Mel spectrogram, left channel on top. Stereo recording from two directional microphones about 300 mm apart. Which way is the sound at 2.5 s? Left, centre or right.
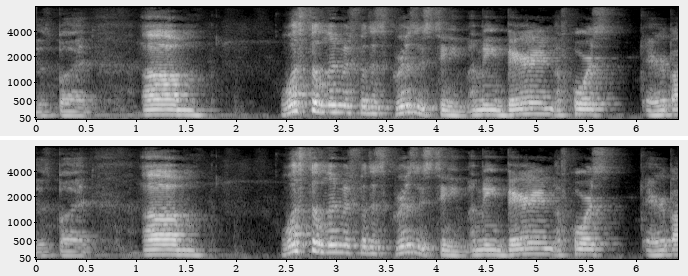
Centre.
